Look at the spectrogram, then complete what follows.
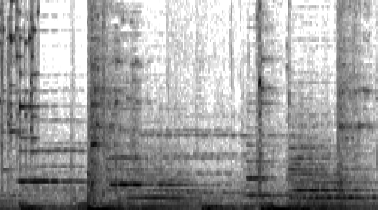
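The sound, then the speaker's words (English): Glass pop bottles clink and break in several sharp impacts as someone tries to open them, each leaving a bright ringing tone that lingers between hits. No voices are heard. “befogged brain hit on a clever way to open pop bottles.”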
